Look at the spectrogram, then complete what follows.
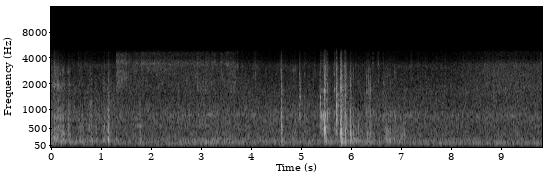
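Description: Aerosol spray paint can hissing as paint is misted onto the board, strongest for about two seconds early on. A few sharp clicks and knocks break in, with a cluster of them about halfway through.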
